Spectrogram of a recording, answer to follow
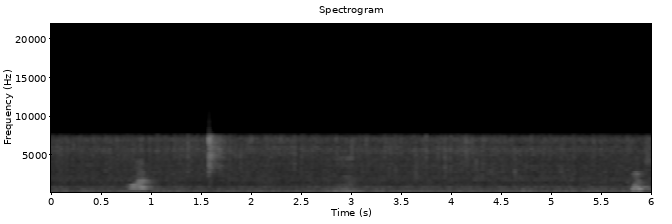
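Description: Steady low kitchen background noise with faint sizzling from courgette galettes frying in a pan, and a single sharp click about a second and a half in.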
